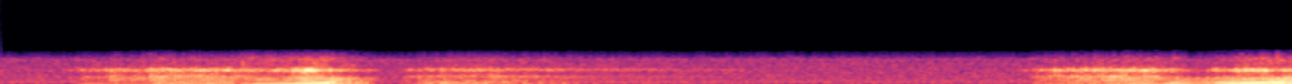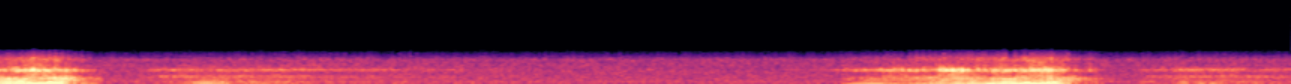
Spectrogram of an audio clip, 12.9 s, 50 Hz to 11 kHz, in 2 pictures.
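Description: Loud rattling snores on each breath in, about 12 breaths a minute, with quiet breathing out between them.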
